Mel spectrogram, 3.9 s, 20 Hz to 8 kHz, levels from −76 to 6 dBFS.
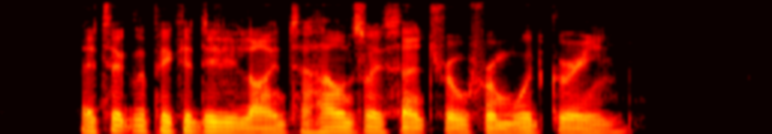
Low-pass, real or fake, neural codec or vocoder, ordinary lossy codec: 7.2 kHz; fake; codec, 16 kHz, 8 kbps, FreqCodec, larger model; none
